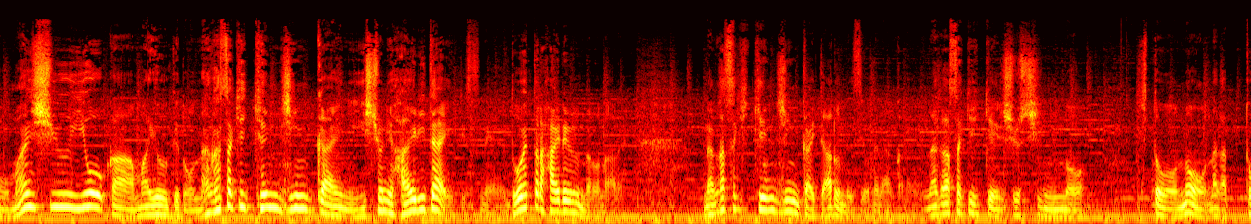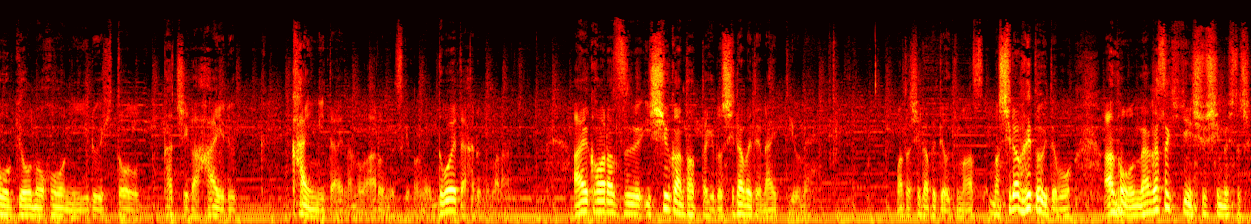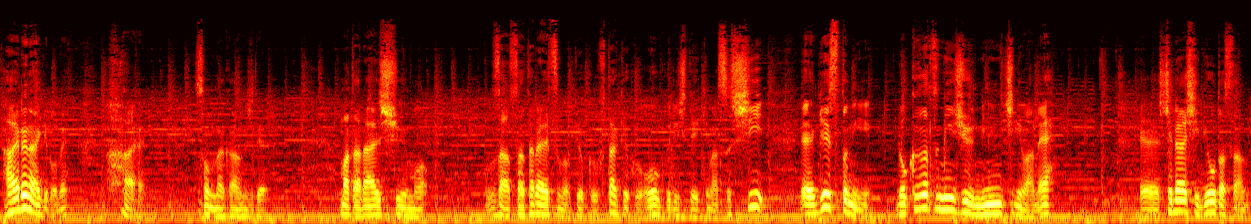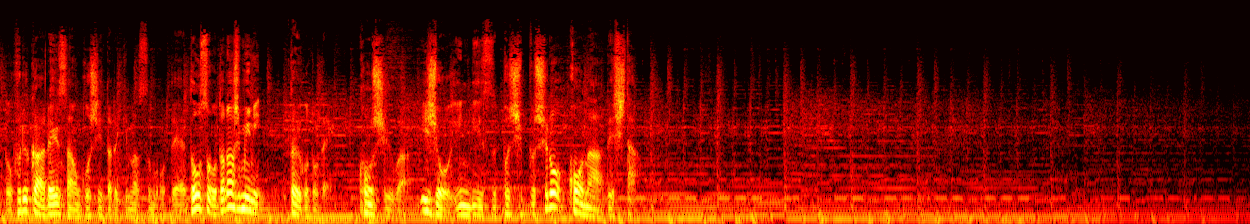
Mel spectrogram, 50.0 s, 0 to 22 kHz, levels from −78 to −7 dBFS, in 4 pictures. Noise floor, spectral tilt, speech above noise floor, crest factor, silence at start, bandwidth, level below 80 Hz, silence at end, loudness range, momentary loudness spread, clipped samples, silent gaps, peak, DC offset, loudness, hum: -50 dBFS; -5 dB/octave; 29 dB; 22 dB; 0 s; 16 kHz; -38 dBFS; 0.8 s; 7 LU; 19 LU; under 0.1%; none; 0 dBFS; under 0.1%; -21 LUFS; none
